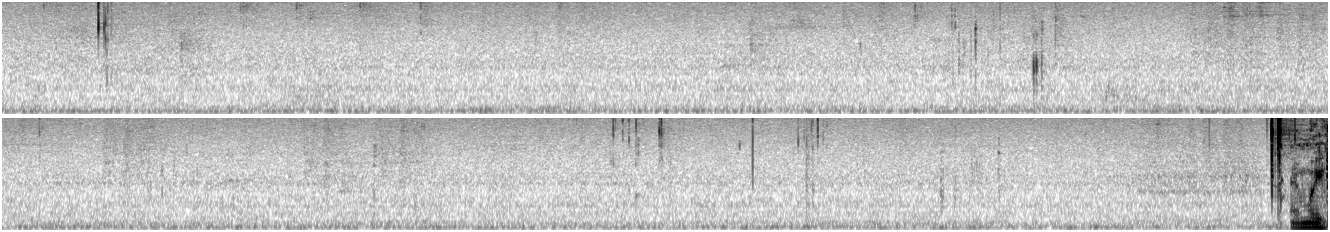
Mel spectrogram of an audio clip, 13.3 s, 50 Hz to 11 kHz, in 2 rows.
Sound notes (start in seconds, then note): 1.5 silence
